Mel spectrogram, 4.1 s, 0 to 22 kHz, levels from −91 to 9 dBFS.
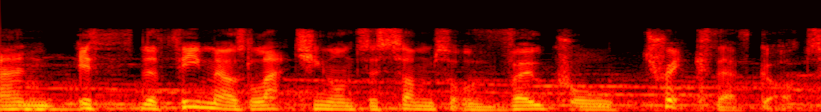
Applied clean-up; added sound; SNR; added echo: none; none; none; none.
